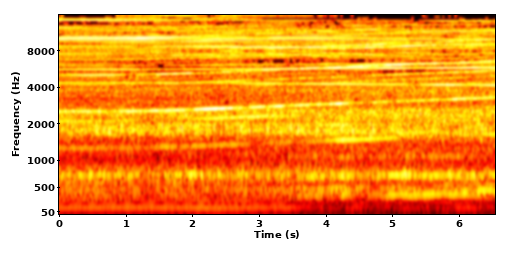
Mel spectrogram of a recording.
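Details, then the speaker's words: Porsche 924S EV conversion drive motor run up to about 6,000–8,000 rpm, the first time this high; clean, steady high-pitched whine with perhaps a very slight vibration, not the earlier noise. Normal high-speed whine. "okay well I mean yeah I heard uh this first time we've taken it up that high that I heard like maybe it's some very slight vibration but no that's not the noise that we heard"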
